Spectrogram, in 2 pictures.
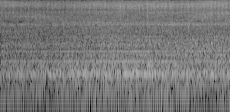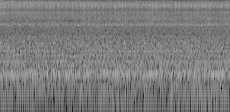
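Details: Compressor that was hard-starting and stuck: steady, even hum at a constant mid-low tone with no stalling or clicking, now running normally.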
